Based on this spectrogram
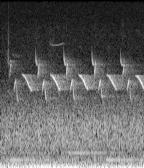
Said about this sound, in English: Hearing the triple ring of golden-crowned kinglets as well.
